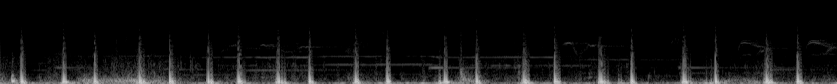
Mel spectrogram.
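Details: ASMR recording of a person's own heartbeat made for sleep: regular low thudding heartbeat about 90–100 beats a minute with faint tonal background sounds; normal heartbeat.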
